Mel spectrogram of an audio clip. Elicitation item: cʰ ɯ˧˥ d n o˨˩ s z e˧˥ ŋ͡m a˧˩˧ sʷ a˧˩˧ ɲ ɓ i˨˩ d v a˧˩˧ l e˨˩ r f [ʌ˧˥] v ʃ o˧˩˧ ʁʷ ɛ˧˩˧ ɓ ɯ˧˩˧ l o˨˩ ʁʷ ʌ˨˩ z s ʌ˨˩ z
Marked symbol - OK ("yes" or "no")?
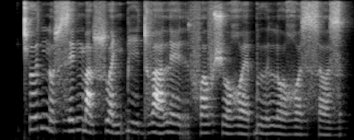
yes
